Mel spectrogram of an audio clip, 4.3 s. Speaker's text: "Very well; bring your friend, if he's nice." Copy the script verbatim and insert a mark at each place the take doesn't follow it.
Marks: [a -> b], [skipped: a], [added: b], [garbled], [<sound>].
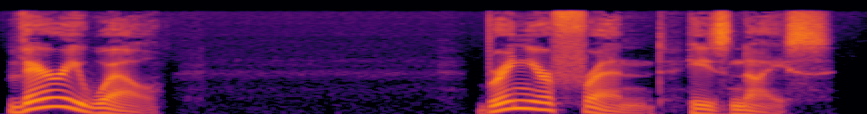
"Very well; bring your friend, [skipped: if] he's nice."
